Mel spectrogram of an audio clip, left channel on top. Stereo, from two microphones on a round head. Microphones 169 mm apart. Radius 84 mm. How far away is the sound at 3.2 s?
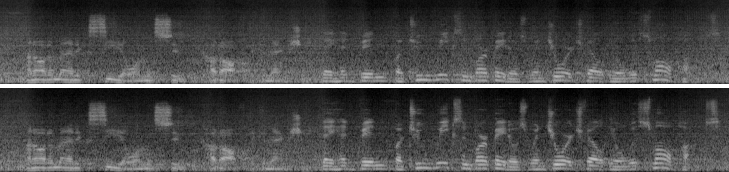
About 2.0 m.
